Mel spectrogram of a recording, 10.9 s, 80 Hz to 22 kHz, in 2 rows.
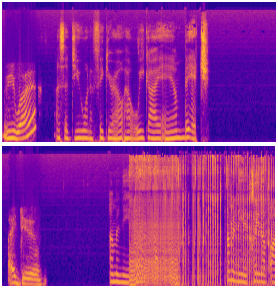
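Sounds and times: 
speech: 0:00.1 - 0:04.2, 0:05.6 - 0:06.4, 0:07.6 - 0:08.8, 0:10.0 - 0:10.9
loud fart: 0:08.0 - 0:10.9.

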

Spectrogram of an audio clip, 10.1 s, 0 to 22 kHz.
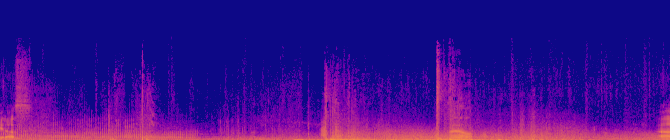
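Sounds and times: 
speech: 0:00.0 - 0:00.6
bomb explosion in a video game: 0:04.8 - 0:08.9.

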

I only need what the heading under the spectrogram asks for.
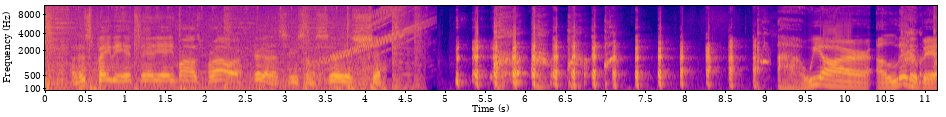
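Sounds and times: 
speech: 0:00.4 - 0:04.4, 0:09.6 - 0:11.1
laughter: 0:05.1 - 0:09.1
person coughing: 0:05.2 - 0:07.3, 0:08.9 - 0:09.1, 0:10.7 - 0:11.1.

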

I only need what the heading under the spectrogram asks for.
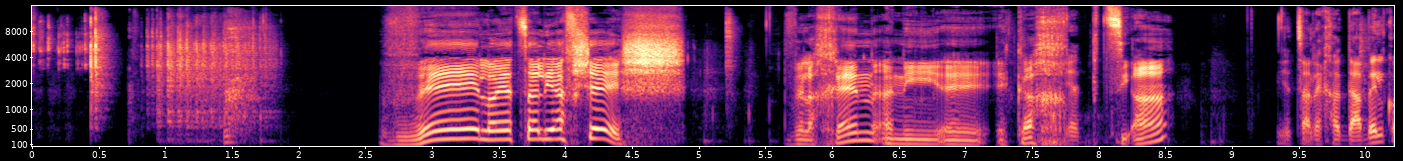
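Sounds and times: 
three dice rolling on a hard surface: 0:00.0 - 0:01.9
speech: 0:01.4 - 0:01.6, 0:02.6 - 0:04.8, 0:05.7 - 0:08.6, 0:09.4 - 0:10.2.

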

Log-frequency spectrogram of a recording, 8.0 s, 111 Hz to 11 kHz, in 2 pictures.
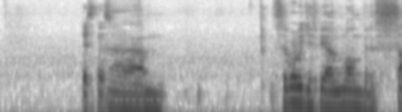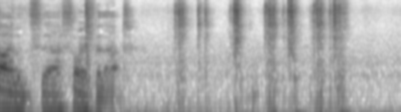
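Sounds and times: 
speech: 0:00.8 - 0:01.8, 0:02.7 - 0:05.4
typewriter keys clacking, played like a musical instrument: 0:05.8 - 0:07.5.

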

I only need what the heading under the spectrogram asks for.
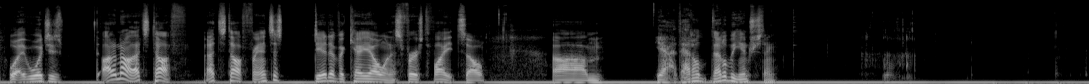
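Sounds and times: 
steady low electrical hum: 0:00.0 - 0:10.8
speech: 0:00.1 - 0:07.8
mouth and swallow clicks: 0:08.6 - 0:09.3
person sipping coffee: 0:08.6 - 0:09.4.

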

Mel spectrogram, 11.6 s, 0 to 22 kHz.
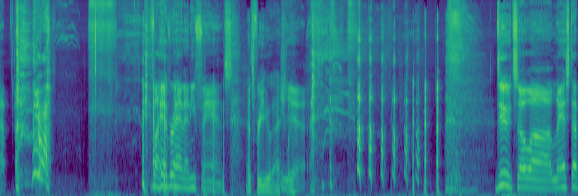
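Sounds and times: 
throat clearing at the microphone: 0:00.2 - 0:01.1
sick person coughing into a microphone: 0:00.3 - 0:01.1, 0:05.6 - 0:05.9
laughter: 0:02.3 - 0:09.6
speech: 0:03.0 - 0:06.7, 0:09.9 - 0:11.5.

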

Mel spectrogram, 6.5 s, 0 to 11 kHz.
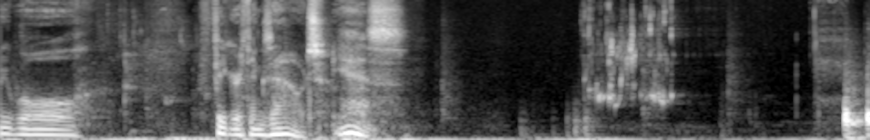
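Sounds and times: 
speech: 0:00.0 - 0:00.7, 0:01.6 - 0:03.1
whiskey dripping: 0:00.6 - 0:01.6, 0:04.2 - 0:06.5
whiskey splashing into a glass: 0:04.4 - 0:05.3.

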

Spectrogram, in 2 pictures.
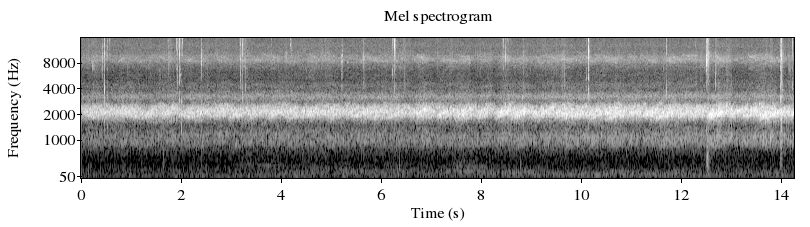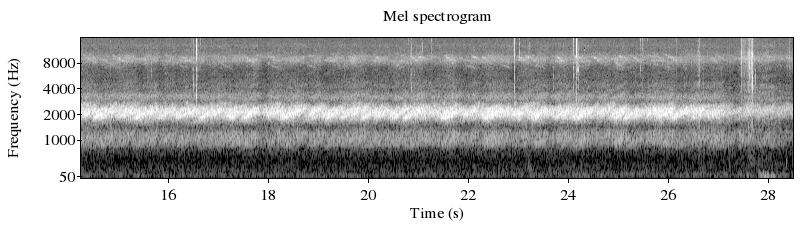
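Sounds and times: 
faint ticks: 0:00.0 - 0:07.6, 0:08.3 - 0:10.8, 0:11.4 - 0:14.7, 0:16.2 - 0:16.8, 0:20.7 - 0:21.8, 0:22.4 - 0:28.5
frogs trilling chorus in a pond: 0:00.0 - 0:28.5.

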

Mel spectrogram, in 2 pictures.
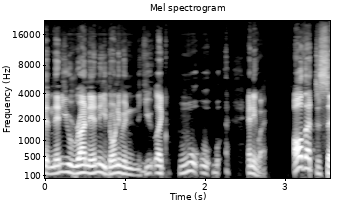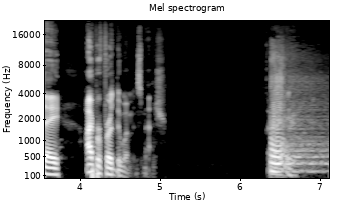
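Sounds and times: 
speech: 0:00.0 - 0:05.1, 0:06.4 - 0:06.9
fart: 0:06.4 - 0:07.1.

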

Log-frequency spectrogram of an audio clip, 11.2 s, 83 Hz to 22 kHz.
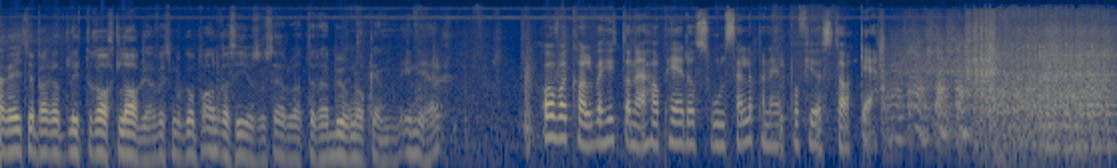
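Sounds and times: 
speech: 0:00.0 - 0:04.8, 0:05.4 - 0:09.6
diesel tractor engine on a farm cranking and idling: 0:08.8 - 0:11.1.

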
